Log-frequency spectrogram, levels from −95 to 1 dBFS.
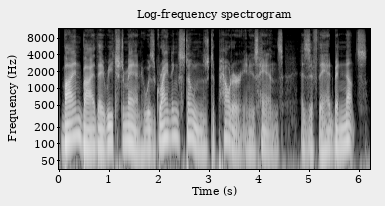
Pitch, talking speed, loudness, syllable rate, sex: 95 Hz, 210 wpm, -21 LUFS, 4.5 syllables/s, male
